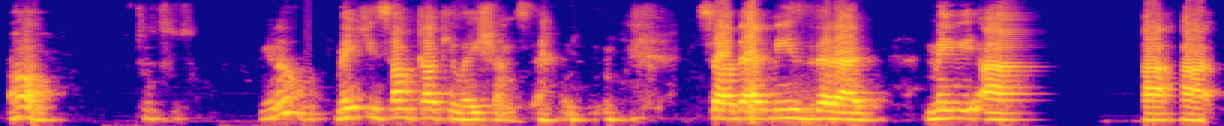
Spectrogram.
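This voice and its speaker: A man from Venezuela, a language teacher talking earnestly as a guest, often pausing and restarting. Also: fairly high pitch, muffled recording. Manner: earnest, hesitant with many fillers and restarts. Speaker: language teacher, university professor. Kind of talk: conversational interview.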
